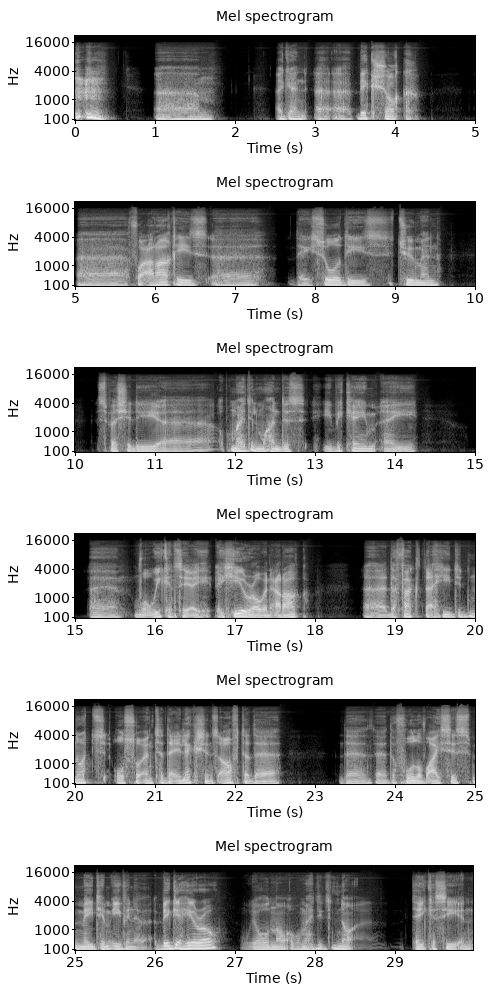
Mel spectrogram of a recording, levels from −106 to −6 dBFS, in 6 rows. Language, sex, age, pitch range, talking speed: English, male, 40-59, 100-120 Hz, 140 wpm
